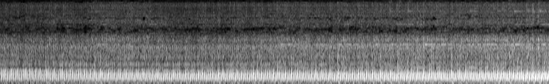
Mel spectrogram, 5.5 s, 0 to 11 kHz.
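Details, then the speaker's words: Pioneer 3270 chainsaw with a substitute carburetor, probably from a 60cc saw, safety chain, untuned: revs to a hard thin buzz that holds without burbling; running lean, owner plans to fit a different carb. "all right so everything about that little test run tells me this all's gone lean i am not surprised"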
